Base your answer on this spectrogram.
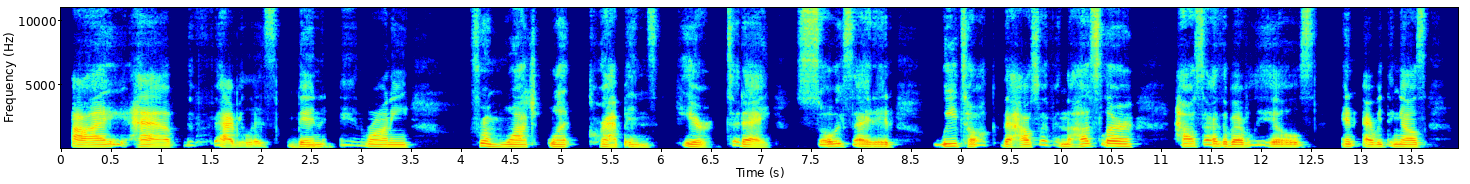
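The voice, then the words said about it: Hoarse, strained lost voice. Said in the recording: “I lost my voice, so I will make this incredibly quick ... I recorded with them before I lost my voice, so I don't sound like a wretched dog.”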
